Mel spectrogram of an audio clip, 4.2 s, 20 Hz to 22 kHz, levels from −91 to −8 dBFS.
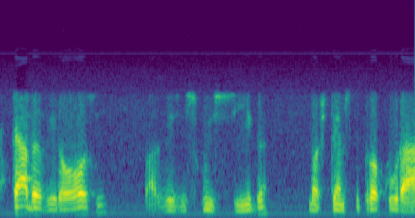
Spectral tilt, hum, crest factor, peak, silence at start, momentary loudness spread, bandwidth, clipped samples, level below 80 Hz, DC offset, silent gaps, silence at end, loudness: -8.5 dB/octave; none; 18 dB; -2 dBFS; 0 s; 16 LU; 4.4 kHz; under 0.1%; -66 dBFS; under 0.1%; none; 0 s; -19 LUFS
